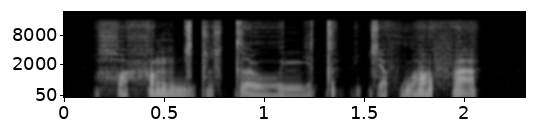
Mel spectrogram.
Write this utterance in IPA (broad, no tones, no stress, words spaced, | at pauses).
χɒhɒŋ ɟɐtusˤtjuːnʲat | cɐfwɒfa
